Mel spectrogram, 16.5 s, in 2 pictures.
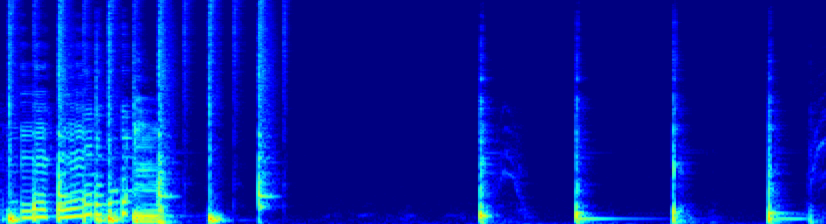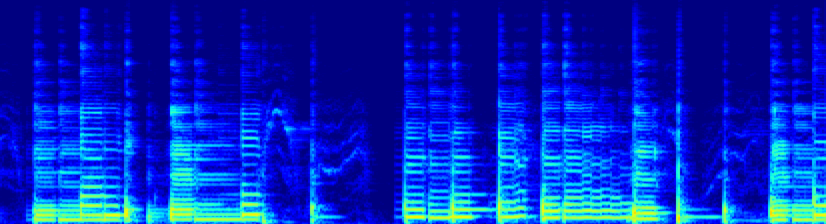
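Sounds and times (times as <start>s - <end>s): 
bass guitar double thumb in E: 0.0s - 1.8s, 7.7s - 16.5s.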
